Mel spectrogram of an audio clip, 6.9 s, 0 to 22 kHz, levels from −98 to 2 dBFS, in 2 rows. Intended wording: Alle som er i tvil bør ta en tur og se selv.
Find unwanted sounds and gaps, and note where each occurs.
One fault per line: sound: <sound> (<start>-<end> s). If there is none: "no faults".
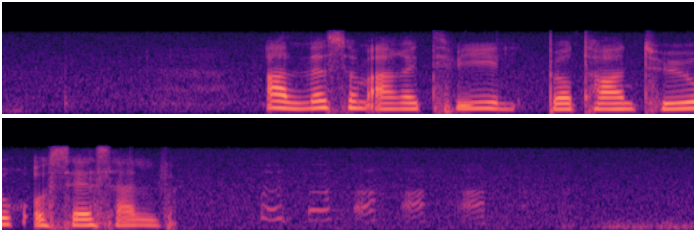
sound: laugh (4.6-6.1 s)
